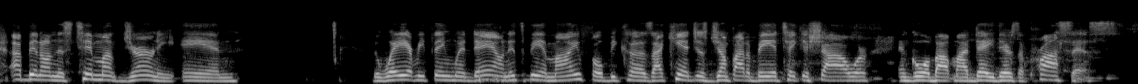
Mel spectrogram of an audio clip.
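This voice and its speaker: A woman's medium-pitched voice, an ordinary speaking voice, moderate in pace and fairly even in intonation. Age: 60s. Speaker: workshop participant. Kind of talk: casual chat.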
